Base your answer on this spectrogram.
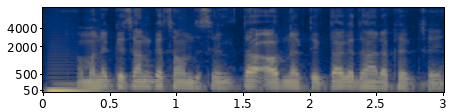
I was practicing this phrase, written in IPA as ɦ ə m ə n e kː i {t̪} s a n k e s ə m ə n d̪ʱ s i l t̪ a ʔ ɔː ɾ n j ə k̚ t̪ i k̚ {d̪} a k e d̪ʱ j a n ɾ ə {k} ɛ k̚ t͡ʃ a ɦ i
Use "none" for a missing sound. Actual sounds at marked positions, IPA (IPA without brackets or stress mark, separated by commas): none, t̪, kʰ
